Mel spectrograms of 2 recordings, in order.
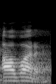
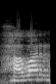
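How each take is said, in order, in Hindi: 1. इस शब्द की शुरुआत स्वर ध्वनि से होती है। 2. इस शब्द की शुरुआत h ध्वनि से होती है। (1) "क्या है, आवर" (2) "हवर नहीं है"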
